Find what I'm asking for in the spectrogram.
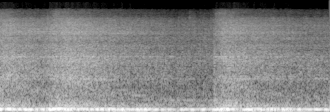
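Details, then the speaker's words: Used motorbike long stored in a showroom, throttle blipped: clean, even pickup over a steady low rumble with no knocks or rattles and no exhaust smoke; sounds healthy. "this one's been standing here in the showroom for ages it really does seem sound this does and the pickup's very smooth as well"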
